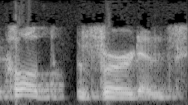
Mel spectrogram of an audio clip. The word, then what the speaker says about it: Verdants: They're called Verdants, yes. – Spell it. – And there was actually V-E-R-D-A-N-T-S,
